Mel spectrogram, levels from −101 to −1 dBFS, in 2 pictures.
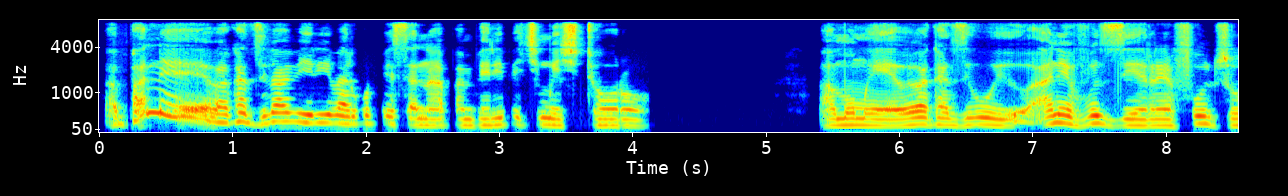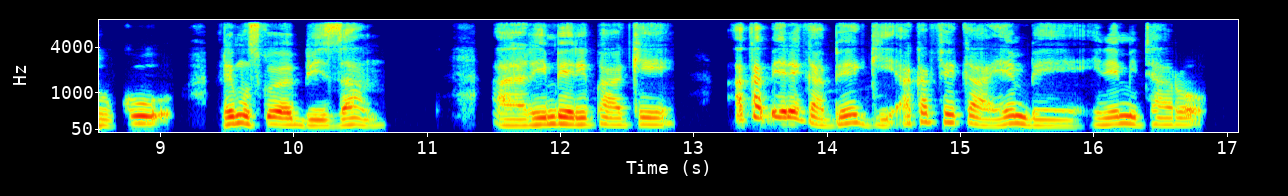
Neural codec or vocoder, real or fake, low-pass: none; real; 7.2 kHz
